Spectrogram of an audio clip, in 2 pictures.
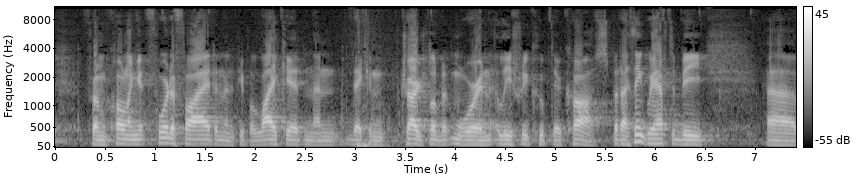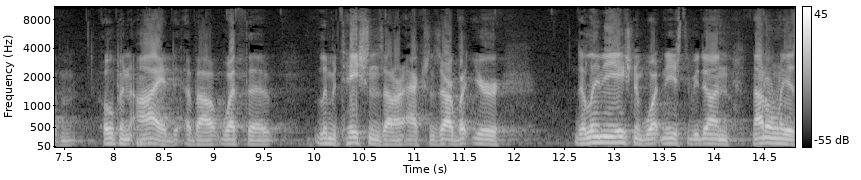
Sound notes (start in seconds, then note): none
